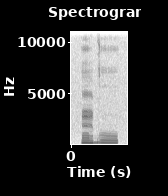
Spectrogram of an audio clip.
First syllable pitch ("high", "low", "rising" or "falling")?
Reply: low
